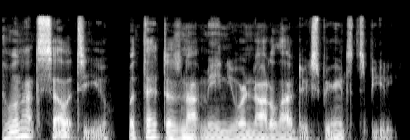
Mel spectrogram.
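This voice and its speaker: A man playing a deranged centuries-old elf shopkeeper who is courteous, formal and unsettlingly calm, in an audio roleplay. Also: sits low, fast talker, creaky, no room sound, clean studio sound. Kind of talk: scripted audio roleplay addressing the listener.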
